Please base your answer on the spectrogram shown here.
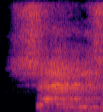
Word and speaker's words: sandwich: इसे भी हम सैंडविच बोलते हैं, सैंडविच, नॉट सैंडविच।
